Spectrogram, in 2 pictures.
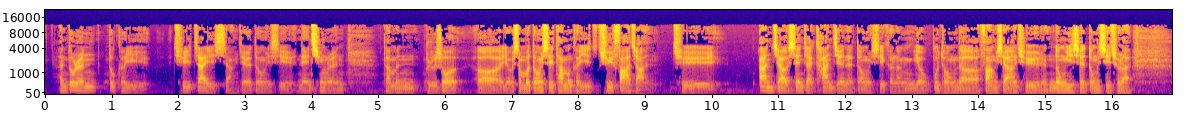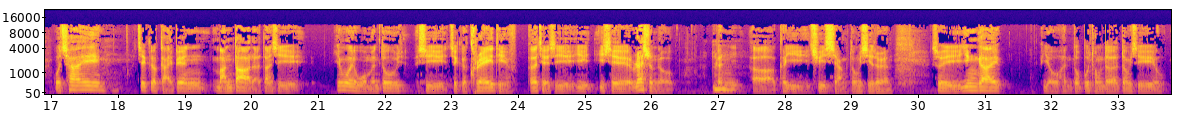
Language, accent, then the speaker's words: Chinese; Hong Kong; moved away as an adult; now in Taiwan; 虽然我从香港来，但是我是二月初已经来了，我不是刚下机然后再拍照。所以这个希望大家了解我已经在这边两个多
